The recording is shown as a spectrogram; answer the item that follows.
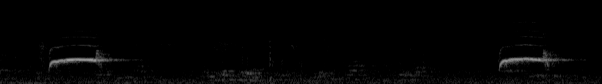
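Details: Little owl uttering two clear, plaintive calls about four and a half seconds apart. Each is an upslurred mewing note that flattens out and fades, against a quiet background.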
